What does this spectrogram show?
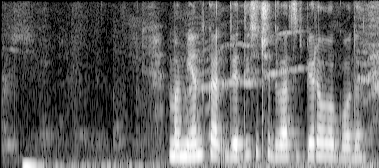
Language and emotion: Russian, neutral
